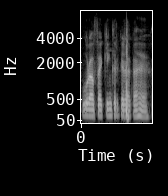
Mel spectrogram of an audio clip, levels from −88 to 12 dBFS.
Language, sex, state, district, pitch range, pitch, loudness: Hindi, male, Tripura, Dhalai, 120-130 Hz, 125 Hz, -22 LUFS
